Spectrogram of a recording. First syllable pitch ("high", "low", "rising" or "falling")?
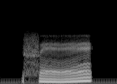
rising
